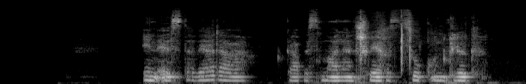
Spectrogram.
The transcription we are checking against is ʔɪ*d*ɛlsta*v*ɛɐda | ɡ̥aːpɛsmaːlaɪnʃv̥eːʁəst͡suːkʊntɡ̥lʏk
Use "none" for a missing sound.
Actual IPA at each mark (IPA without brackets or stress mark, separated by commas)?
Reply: n, v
